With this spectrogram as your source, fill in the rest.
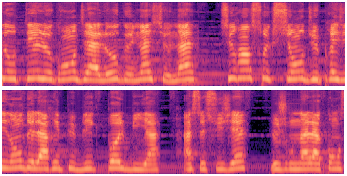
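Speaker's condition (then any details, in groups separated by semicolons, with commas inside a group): No condition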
